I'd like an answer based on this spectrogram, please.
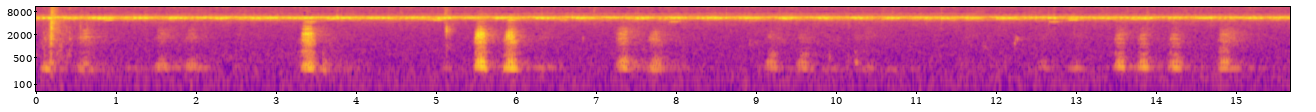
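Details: Frog chorus from backwater: low grunting calls repeated irregularly, some in quick pairs, over a steady high insect drone throughout.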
